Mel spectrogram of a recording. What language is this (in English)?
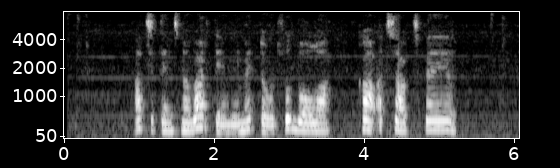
Latvian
